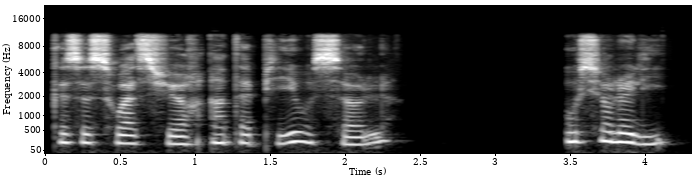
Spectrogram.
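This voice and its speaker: A woman guiding a relaxation practice as a meditation instructor, speaking calmly and soothingly in measured instructions with long pauses. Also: medium pitch. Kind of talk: guided yoga nidra relaxation.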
